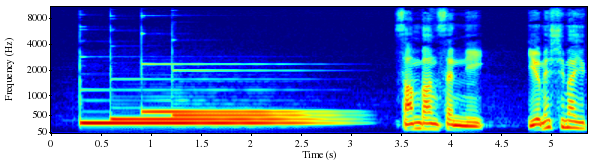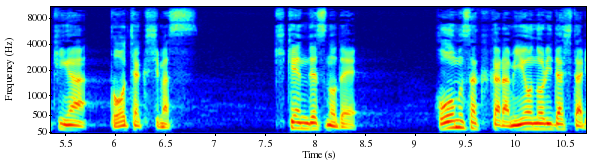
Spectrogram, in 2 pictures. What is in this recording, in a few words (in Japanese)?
夢洲行き, 中央線車内放送・駅放送; 森ノ宮3番線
